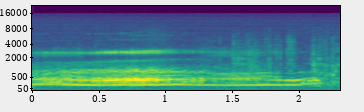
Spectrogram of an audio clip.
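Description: A reindeer puppet's long, rough groan, voiced by a person: one held note of about two seconds that barely changes in pitch and tails off near the end.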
